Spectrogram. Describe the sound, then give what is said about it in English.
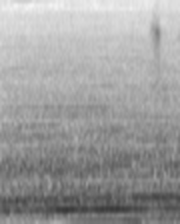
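A vacuum cleaner runs steadily for the evening's second vacuuming, a loud continuous motor whir with a droning hum and a broad rushing hiss, holding one pitch throughout with no voices. “Oh, I got a vacuum, excuse me.”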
